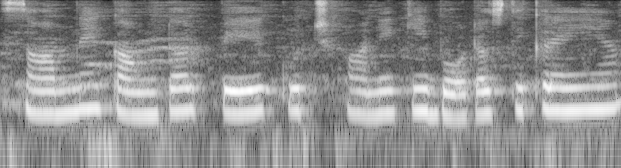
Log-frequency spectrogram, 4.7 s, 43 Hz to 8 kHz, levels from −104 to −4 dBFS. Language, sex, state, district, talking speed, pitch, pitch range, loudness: Hindi, female, Punjab, Pathankot, 130 wpm, 250 Hz, 235-260 Hz, -15 LUFS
